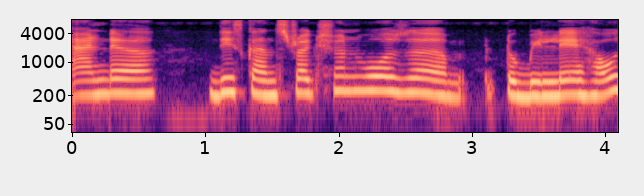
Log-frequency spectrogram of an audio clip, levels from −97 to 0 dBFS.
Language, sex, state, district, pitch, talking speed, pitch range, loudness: English, female, Punjab, Fazilka, 220 Hz, 145 wpm, 205-235 Hz, -15 LUFS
